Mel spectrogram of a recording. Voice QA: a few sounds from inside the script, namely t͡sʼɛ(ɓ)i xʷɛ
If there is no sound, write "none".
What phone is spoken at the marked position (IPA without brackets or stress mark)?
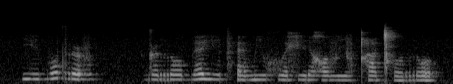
m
